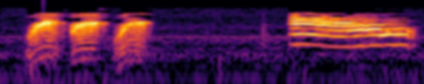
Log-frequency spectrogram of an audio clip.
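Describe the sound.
A video game's cat sound plays as three short, harmonic meows in quick succession, followed after a pause by a longer, steady buzzy tone.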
